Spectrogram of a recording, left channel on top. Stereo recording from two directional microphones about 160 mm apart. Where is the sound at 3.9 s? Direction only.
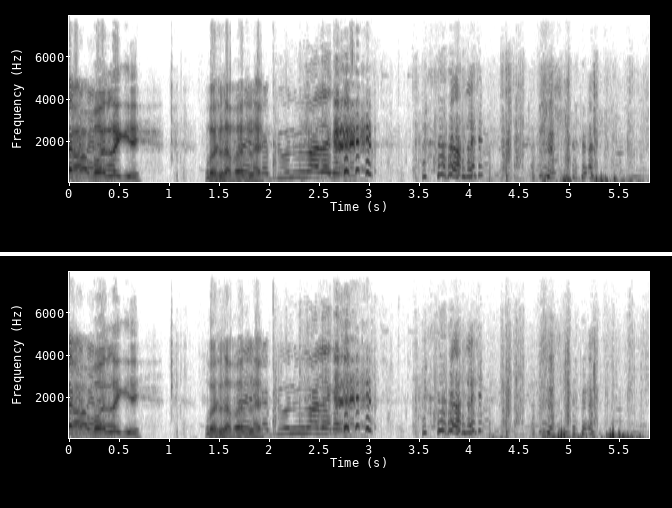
20° right (ahead or behind).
